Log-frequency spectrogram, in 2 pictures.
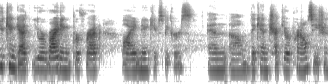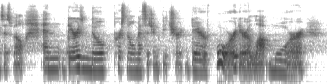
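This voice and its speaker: In a Korean accent, a woman speaks fairly slowly with fairly even intonation over noticeable background noise. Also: medium pitch for a woman. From South Korea. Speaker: language learning vlogger. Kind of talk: casual vlog talk. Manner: halting, many fillers and restarts; stutters.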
